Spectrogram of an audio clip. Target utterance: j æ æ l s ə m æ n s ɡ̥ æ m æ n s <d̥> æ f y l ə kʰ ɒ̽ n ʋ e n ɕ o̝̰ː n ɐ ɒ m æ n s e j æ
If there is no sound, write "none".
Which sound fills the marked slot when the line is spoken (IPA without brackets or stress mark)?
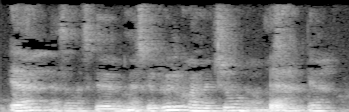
ɡ̥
